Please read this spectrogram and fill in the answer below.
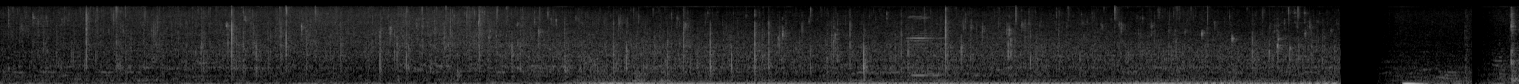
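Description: Onion pakoda batter deep-frying in hot oil in an aluminium kadai: a dense, steady sizzle full of small crackles and pops. It cuts out abruptly about half a second before the end.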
